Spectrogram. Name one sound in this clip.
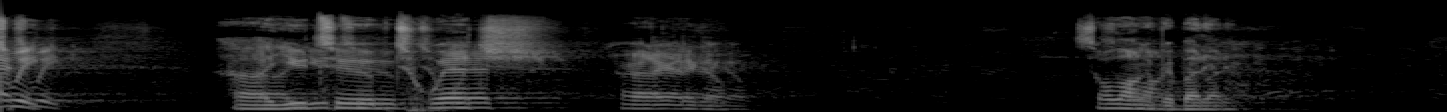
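A man sings short phrases through a microphone.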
